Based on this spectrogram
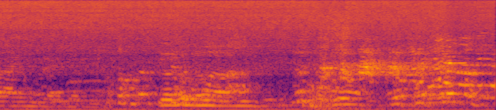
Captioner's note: indistinct chatter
